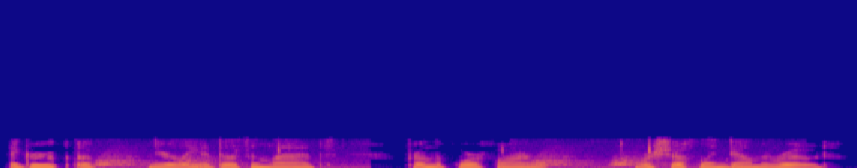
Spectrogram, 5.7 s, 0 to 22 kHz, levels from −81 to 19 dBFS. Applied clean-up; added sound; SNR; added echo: none; Dog; 13 dB; none.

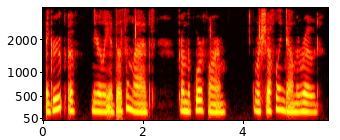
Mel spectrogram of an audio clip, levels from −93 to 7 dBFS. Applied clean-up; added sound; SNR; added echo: none; none; none; none.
